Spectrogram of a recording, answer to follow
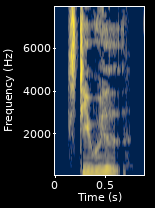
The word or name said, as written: stivhed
